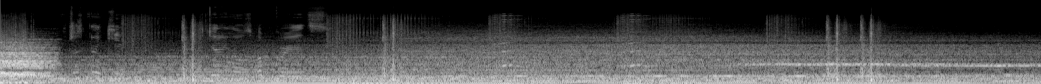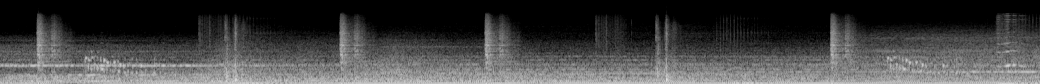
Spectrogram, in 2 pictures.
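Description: Short electronic game sound effects blip now and then.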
